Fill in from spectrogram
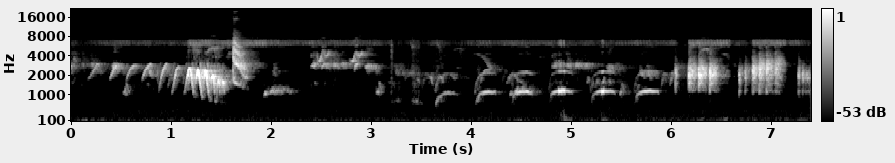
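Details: Lure recording of white-rumped shama song: a fast descending series of repeated notes, then a run of short arched whistles repeated about twice a second, closing with rich loud bursts, over a faint constant high tone.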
